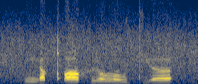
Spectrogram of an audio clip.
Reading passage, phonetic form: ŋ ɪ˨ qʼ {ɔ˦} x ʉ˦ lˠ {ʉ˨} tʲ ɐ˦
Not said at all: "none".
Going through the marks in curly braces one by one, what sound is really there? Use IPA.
ɔ˦, u˨

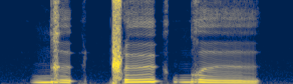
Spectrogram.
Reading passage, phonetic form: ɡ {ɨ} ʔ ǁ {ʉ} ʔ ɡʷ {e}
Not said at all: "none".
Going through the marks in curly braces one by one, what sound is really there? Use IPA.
ɨ, ʉ, ɨ

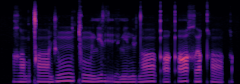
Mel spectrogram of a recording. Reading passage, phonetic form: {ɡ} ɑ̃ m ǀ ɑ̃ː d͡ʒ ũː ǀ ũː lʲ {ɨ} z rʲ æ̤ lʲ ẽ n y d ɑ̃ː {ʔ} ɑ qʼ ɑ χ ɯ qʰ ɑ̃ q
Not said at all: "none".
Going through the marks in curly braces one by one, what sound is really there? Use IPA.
ʁ, e, qʼ

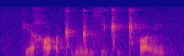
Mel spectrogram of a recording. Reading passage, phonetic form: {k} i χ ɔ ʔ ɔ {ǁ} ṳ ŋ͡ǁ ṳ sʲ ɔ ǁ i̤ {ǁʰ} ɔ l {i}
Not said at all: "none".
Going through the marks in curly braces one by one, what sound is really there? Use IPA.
k, ǁ, ǁʰ, ĩ

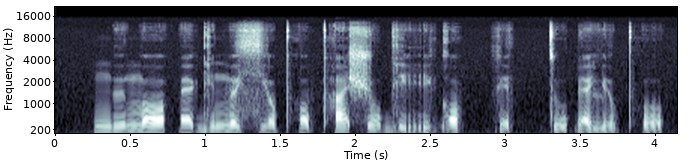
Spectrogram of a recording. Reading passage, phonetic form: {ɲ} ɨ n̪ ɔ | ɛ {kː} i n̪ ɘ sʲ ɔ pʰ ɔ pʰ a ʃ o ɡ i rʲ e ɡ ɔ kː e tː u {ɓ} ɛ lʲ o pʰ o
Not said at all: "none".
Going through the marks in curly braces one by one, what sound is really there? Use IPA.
ŋ, ɡ, ɠ

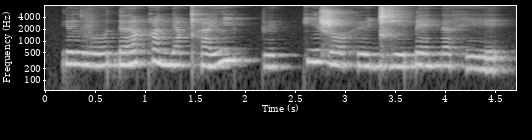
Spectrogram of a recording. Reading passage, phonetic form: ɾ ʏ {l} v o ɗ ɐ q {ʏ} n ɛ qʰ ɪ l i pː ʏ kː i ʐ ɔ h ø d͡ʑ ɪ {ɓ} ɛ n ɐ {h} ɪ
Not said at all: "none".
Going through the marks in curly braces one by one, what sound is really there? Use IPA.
l, ə, ɓ, h

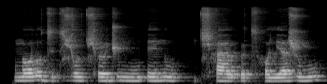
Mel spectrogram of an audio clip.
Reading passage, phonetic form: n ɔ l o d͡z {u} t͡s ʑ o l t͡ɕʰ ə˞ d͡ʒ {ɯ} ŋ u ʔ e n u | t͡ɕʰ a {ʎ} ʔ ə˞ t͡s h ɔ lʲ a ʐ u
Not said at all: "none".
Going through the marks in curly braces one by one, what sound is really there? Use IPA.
ʉ, u, l

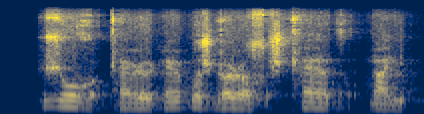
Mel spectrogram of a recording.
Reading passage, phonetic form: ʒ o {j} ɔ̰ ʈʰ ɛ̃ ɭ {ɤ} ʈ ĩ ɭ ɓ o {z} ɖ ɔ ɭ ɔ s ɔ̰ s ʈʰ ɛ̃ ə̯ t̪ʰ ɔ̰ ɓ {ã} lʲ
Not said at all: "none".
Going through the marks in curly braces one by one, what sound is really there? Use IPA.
ɣ, ɯ, z, ã

